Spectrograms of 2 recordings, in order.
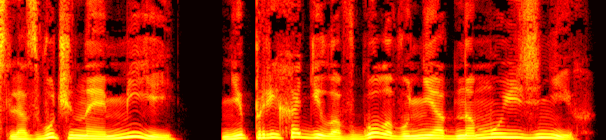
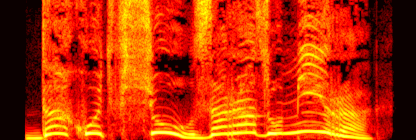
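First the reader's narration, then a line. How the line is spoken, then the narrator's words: Exclaimed. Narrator (Russian): воскликнула Лаура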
